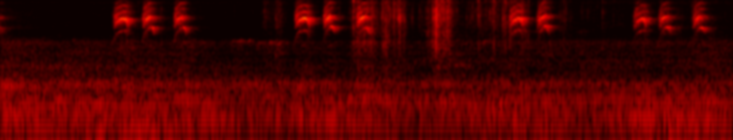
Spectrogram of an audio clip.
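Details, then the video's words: Sunbird some way off giving sharp, high chirps in small groups, mixed with soft fluttering wing sounds and a faint rushing noise. "Burung Kolibri gacor"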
